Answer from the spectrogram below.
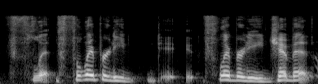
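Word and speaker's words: flibbertigibbet: Oh, it's a soft G. Flibberty gibbet or flibberty gibbet T.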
